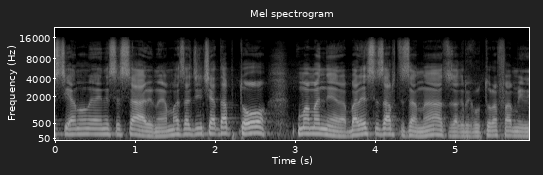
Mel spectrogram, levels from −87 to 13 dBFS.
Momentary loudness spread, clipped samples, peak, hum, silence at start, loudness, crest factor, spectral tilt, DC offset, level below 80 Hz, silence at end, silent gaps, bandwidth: 6 LU; under 0.1%; -10 dBFS; none; 0 s; -26 LUFS; 16 dB; -4.5 dB/octave; under 0.1%; -58 dBFS; 0 s; none; 16 kHz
